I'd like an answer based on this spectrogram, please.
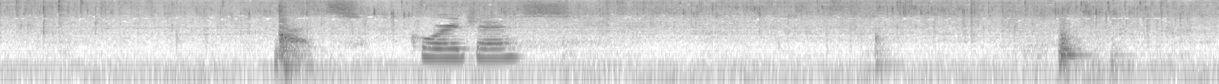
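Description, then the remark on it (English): Chicken sizzles steadily in a frying pan, a constant crackling hiss broken by a few sharp clinks and thumps of the meat being turned. A voice briefly speaks partway through. “You kind of just want to do a very gradual cook to it, and once you start to see the edges browning, then you can take your chicken and you can flip it.”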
